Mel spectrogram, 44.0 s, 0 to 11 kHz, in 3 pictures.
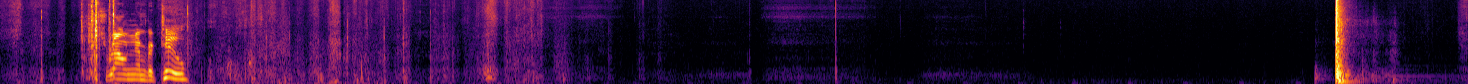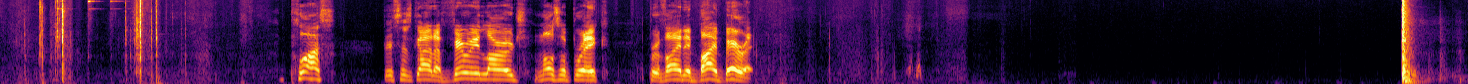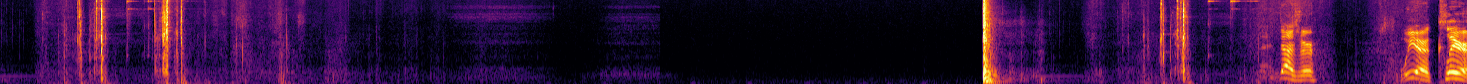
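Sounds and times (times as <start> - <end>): clothing rustling: 0.0 - 6.6, 14.6 - 17.5, 22.1 - 24.8, 29.5 - 33.8, 39.8 - 43.6
rifle bolt clicks and clacks: 0.8 - 1.2, 14.9 - 16.6, 28.9 - 31.4, 40.6 - 42.0.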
